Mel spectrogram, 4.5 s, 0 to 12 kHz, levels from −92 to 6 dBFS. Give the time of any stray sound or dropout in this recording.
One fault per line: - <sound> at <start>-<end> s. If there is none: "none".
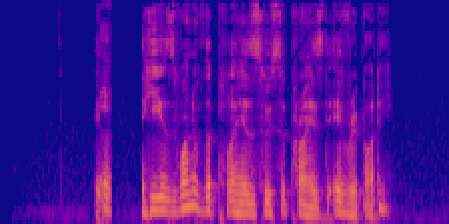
- laugh at 1.0-1.1 s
